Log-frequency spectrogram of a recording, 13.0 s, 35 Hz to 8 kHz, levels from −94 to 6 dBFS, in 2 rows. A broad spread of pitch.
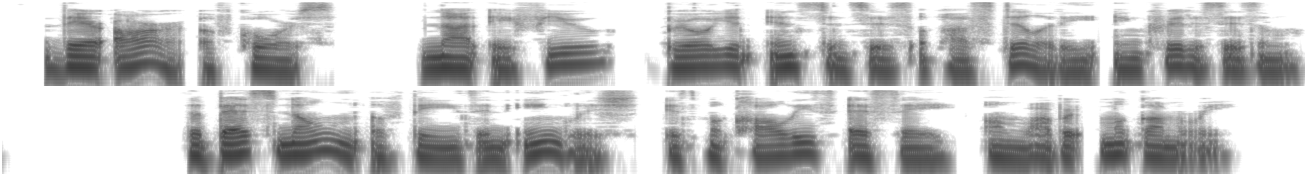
No: average, 4.1 semitones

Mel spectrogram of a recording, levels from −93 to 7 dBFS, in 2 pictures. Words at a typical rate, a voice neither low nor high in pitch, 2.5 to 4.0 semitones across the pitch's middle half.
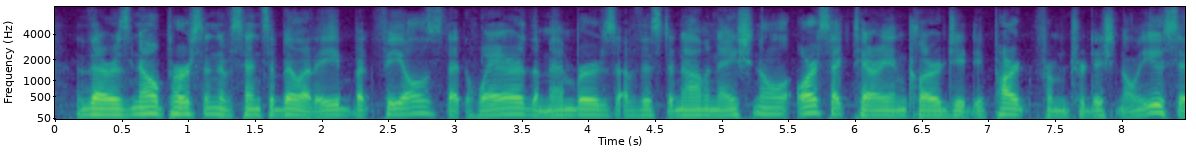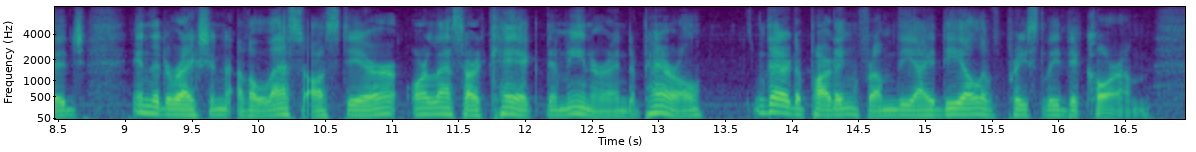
No: average, 155 wpm; low, 105 Hz; average, 3.3 semitones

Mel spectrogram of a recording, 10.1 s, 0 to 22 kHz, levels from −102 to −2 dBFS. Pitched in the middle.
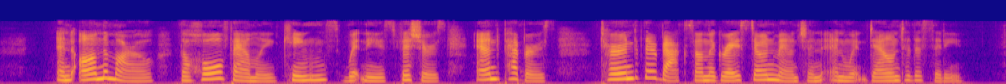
No: high, 195 Hz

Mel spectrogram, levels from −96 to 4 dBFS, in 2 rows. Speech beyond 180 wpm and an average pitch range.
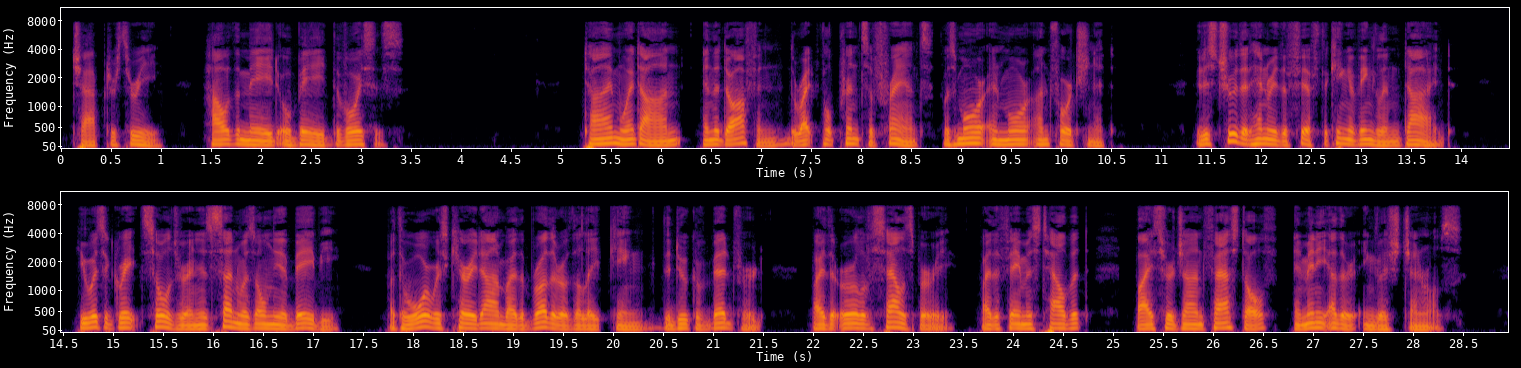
No: average, 170 wpm; average, 3.9 semitones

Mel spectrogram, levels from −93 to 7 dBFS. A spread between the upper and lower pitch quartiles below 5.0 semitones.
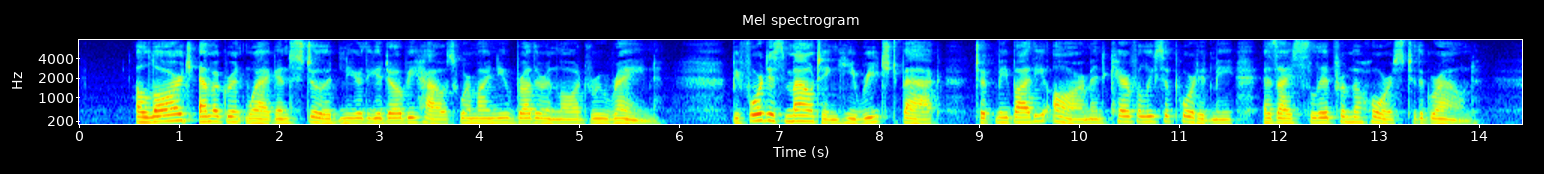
Yes: average, 4.0 semitones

